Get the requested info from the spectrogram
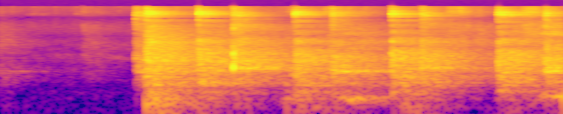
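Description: Table tennis ball being struck back and forth in a rally. Sharp clicks of ball on paddles and table come in quick succession, starting about a second in.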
